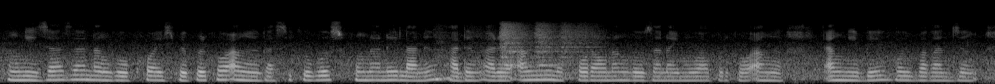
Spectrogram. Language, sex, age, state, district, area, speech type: Bodo, female, 30-45, Assam, Chirang, urban, spontaneous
